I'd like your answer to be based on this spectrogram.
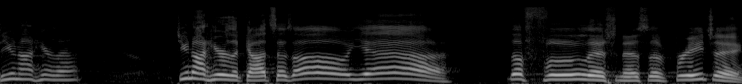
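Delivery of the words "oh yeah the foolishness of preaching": very slow, scoffing, sarcastic drawl. Quoting a scripture phrase with his own added tone: mocking, sarcastic tone. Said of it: "I detect just a hint of sarcasm. ... the tone is totally mine, not the Lord's".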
